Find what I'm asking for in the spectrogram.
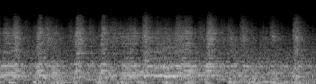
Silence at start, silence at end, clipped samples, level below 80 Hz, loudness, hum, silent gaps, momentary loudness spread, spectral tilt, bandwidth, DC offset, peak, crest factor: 0 s; 0 s; under 0.1%; -36 dBFS; -22 LUFS; none; none; 6 LU; -5 dB/octave; 12 kHz; under 0.1%; -8 dBFS; 14 dB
